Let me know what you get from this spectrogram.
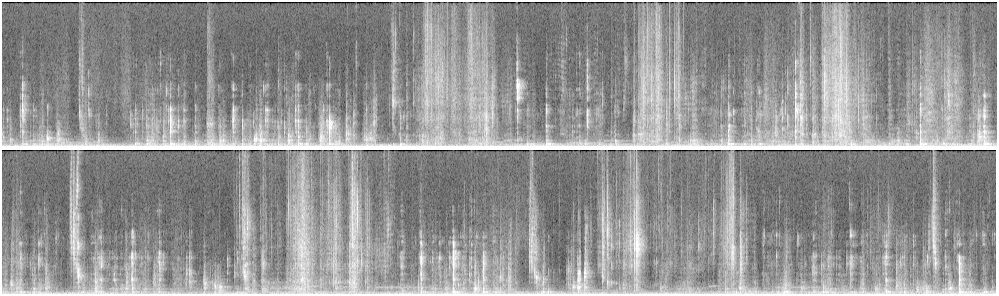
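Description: Close-miked chewing and wet mouth sounds of eating a giant custard-filled choux cream puff with chocolate topping, with frequent short sticky smacks and clicks.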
